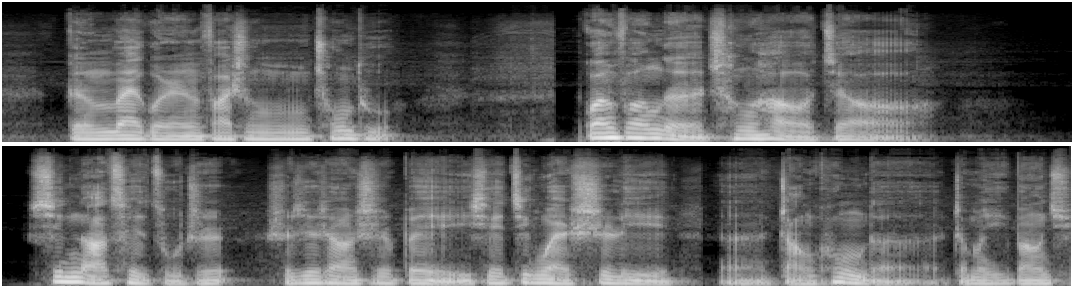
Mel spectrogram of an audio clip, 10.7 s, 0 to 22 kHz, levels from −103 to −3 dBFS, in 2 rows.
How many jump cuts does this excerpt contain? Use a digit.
2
